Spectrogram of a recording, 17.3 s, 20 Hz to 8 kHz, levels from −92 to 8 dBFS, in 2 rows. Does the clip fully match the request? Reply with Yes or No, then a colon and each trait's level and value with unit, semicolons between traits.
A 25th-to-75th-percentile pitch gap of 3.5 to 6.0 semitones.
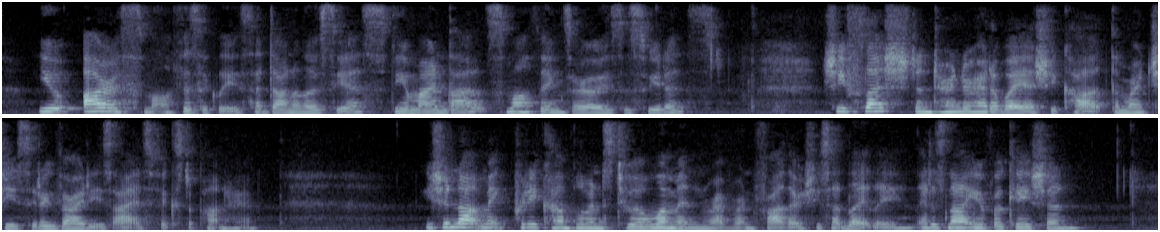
No: average, 2.8 semitones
